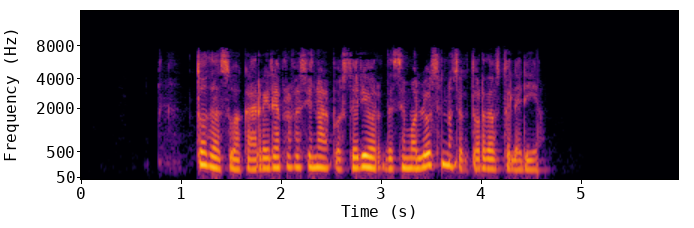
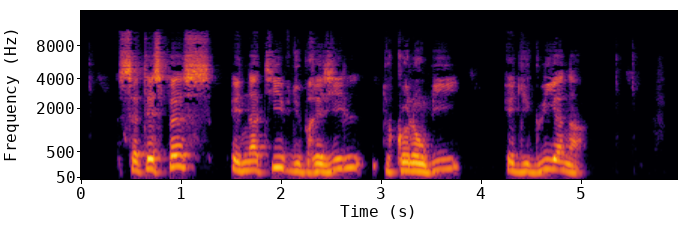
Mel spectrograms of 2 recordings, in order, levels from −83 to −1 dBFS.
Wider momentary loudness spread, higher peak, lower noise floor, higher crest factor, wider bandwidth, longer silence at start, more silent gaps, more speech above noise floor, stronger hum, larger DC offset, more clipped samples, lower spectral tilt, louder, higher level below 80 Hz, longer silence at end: second, 7 LU vs 13 LU; about the same, -4 dBFS vs -2 dBFS; first, -87 dBFS vs -56 dBFS; about the same, 18 dB vs 18 dB; second, 8 kHz vs 11.5 kHz; first, 1.15 s vs 0.35 s; neither; first, 68 dB vs 37 dB; neither; neither; neither; about the same, -5.5 dB/octave vs -5 dB/octave; about the same, -20 LUFS vs -19 LUFS; about the same, -58 dBFS vs -60 dBFS; first, 1.35 s vs 0.95 s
